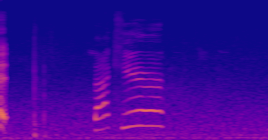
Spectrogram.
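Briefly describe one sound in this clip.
A young woman answers from close by.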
